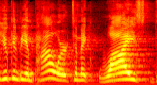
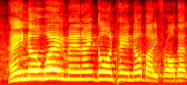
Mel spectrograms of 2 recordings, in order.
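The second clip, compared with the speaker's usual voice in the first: put-on deep southern drawl, louder; 4 semitones lower than usual. Retelling how he once spoke to someone, he puts on an exaggerated accent, refusing to pay for the whole thing, imitating a deep southern accent. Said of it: "The people in Maryland are like".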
